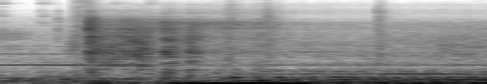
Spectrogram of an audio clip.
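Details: Mustang starting after alternator replacement, battery warning light had been flashing; starter cranks briefly, slight lag, then engine catches and settles into steady low rumble with no stumble or misfire; doing good so far.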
